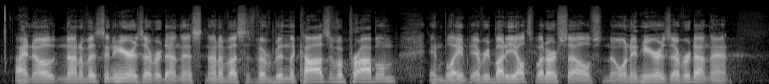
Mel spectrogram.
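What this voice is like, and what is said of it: Sarcastic delivery. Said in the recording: “Are you picking up my sarcasm? ... I'm fluent in sarcasm. That was sarcasm.”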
